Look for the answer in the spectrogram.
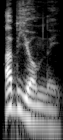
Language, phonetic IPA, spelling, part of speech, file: Russian, [ɐbˈjɵmnɨj], объёмный, adjective, Ru-объёмный.ogg
- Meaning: 1. volume 2. voluminous, roomy 3. by volume 4. volumetric 5. three-dimensional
